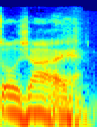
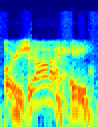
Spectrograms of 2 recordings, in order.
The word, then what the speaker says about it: Orji: And I think his real name, I'm looking at the enunciations and pronunciation guide for Michigan football. It's Ojai. – Ojai.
